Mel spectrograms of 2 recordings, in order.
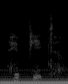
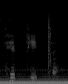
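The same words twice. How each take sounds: Both takes have the same delivery.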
